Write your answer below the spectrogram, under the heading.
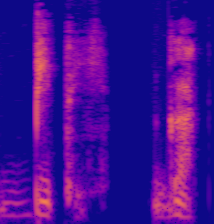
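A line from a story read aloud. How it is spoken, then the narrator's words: Quiet. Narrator (Russian): тихо проговорил Сергей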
